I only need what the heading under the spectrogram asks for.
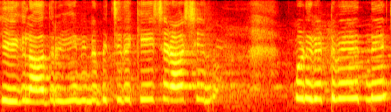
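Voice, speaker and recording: A woman's voice: very high-pitched, fairly even intonation, normal speed, slight background noise. A woman playing the wronged queen Draupadi, bitter and defiant, declaiming emphatic, plaintive stage dialogue in a village mythological play. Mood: recounting. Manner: emphatic, plaintive theatrical delivery. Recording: live stage recording with very loud music.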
